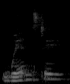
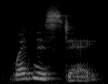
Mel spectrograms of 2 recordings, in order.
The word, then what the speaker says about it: Wednesday: See the letters? W-E-D, wed, N-E-S, ness, D-A-Y, day. Most people say Wednesday, but really the N is on the other side of the D, so it's Wednesday.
